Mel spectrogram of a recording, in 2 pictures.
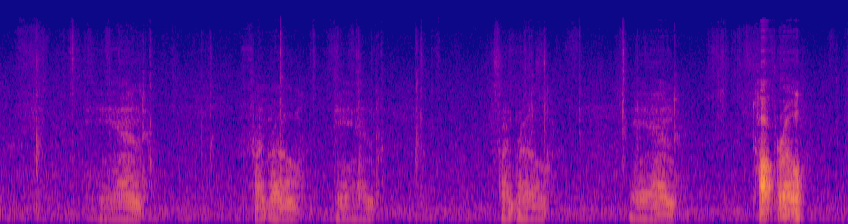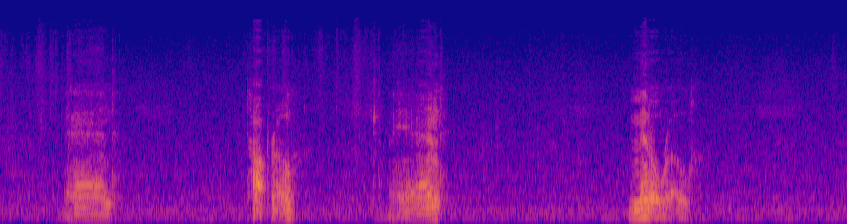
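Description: Playing cards tap and slide softly on a cloth-covered table.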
